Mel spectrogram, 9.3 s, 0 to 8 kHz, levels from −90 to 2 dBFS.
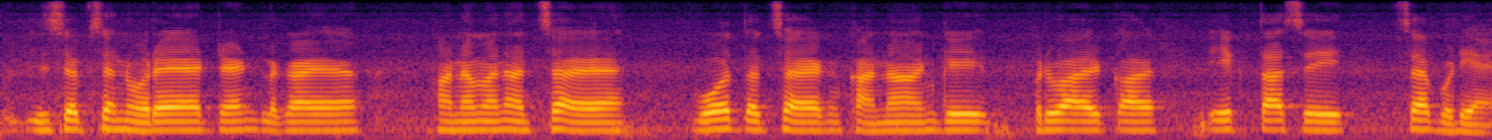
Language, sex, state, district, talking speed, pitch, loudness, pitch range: Hindi, male, Rajasthan, Bikaner, 150 wpm, 145 Hz, -16 LUFS, 140-150 Hz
